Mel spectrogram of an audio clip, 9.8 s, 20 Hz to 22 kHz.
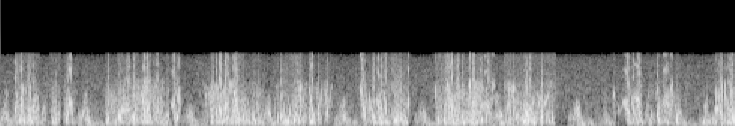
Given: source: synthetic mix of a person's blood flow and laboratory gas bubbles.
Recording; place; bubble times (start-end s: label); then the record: Doppler ultrasound of blood flow; precordium
0.16-0.54 s: bubbles
0.65-1.02 s: bubbles
1.38-2.43 s: bubbles
2.68-3.53 s: bubbles
3.61-4.43 s: bubbles
4.77-5.49 s: bubbles
5.75-6.65 s: bubbles
6.71-7.44 s: bubbles
8.16-9.08 s: bubbles
9.48-9.82 s: bubbles
From the record:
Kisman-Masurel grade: 444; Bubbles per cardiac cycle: continuous sound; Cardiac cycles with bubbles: 100%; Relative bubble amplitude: maximal (0.775 to 0.999); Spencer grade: 4 (maximum detectable bubble signal sounding continuously throughout systole and diastole of every cardiac period, and overriding the amplitude of the normal cardiac signals); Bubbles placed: only in the low amplitude regions of the cardiac cycle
